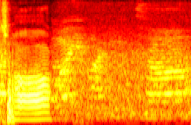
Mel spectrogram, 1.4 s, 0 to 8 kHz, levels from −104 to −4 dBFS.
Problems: constant background noise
